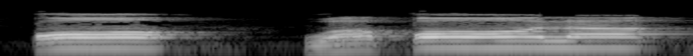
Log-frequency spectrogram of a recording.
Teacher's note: qala dalam keadaan tafkhim qof huruf tafkhim Apalagi ditambah dengan dia Mad qo waqala lebih besar tafhimnya dan shaba Shad huruf tafhim maka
